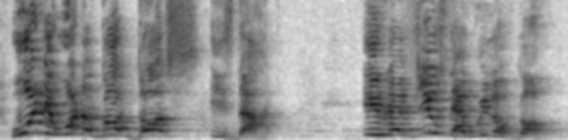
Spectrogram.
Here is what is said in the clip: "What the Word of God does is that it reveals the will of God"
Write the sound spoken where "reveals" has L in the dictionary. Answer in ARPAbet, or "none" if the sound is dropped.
none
